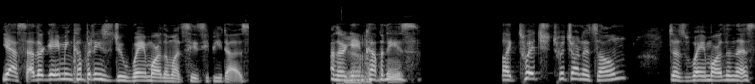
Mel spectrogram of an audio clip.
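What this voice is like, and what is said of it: Raspy, hoarse voice. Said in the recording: “Sorry, I have a sum in my throat. I'm all raspy.”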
